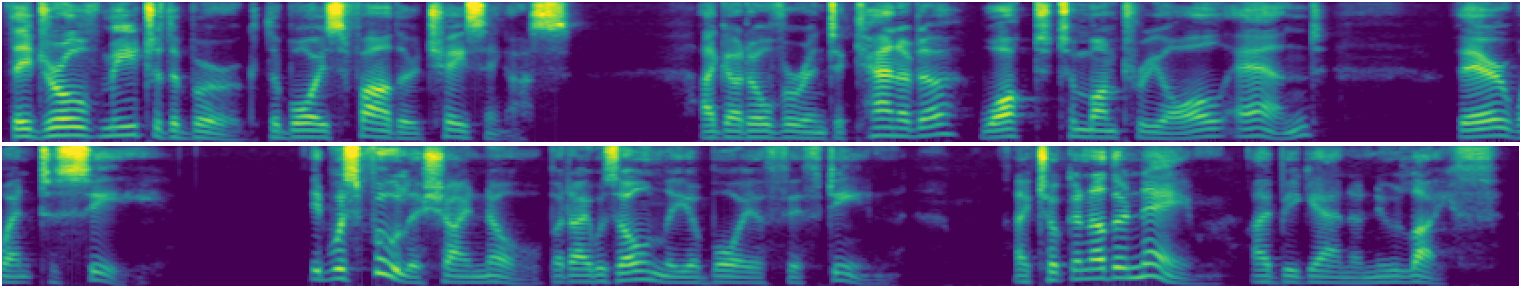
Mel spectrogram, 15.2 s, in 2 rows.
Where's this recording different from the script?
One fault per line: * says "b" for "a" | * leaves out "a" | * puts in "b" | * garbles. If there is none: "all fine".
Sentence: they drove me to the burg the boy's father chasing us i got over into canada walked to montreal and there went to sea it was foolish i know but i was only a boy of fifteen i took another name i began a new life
all fine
